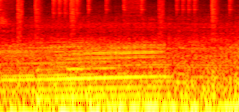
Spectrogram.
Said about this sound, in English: It's got these weird burbles and backfires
